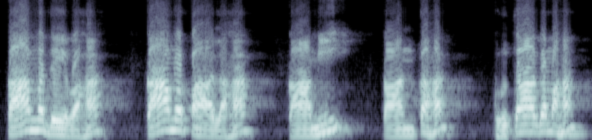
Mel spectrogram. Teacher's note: अब यहां पर ध्यान से देखिए, सर्वप्रथम नाम है कामदेवः, जिसके विसर्ग का आगे क आने के कारण अपूर्ण ख ऐसा उच्चारण हम करते हैं। उसी प्रकार कामपाला का जो विसर्ग है, इसका भी हम अपूर्ण ख ऐसा उच्चारण करेंगे, क्योंकि आगे क आया हुआ है।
